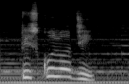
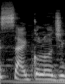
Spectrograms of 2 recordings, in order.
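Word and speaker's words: psychology: पिस्कोलॉजी किटू वो पिस्कोलॉजी नहीं होता है। पी साइलेंट होता है। इसे साइकोलॉजी कहते हैं।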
